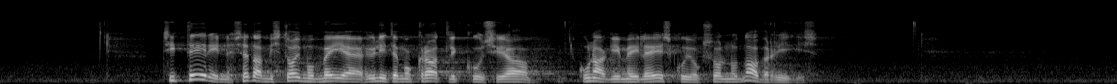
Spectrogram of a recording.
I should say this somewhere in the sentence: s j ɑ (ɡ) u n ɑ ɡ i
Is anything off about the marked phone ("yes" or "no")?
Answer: yes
